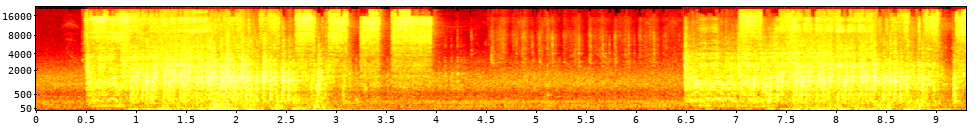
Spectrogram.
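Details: Engine hooked to a jumper that won't start: starter churns a few seconds, pauses, cranks again, engine never catches or fires; extended cranking, no start.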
